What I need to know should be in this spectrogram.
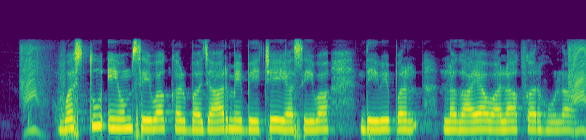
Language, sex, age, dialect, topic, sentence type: Bhojpuri, female, 18-24, Western, banking, statement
